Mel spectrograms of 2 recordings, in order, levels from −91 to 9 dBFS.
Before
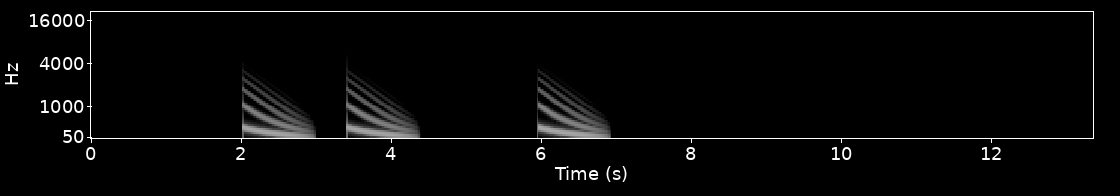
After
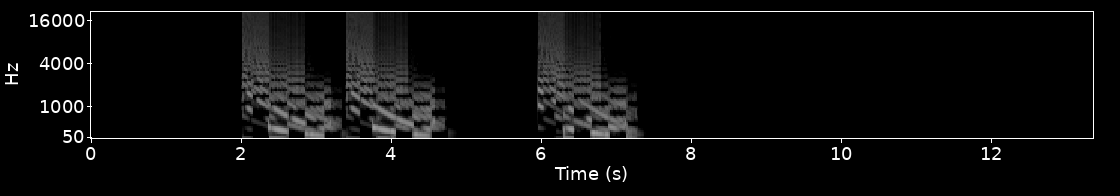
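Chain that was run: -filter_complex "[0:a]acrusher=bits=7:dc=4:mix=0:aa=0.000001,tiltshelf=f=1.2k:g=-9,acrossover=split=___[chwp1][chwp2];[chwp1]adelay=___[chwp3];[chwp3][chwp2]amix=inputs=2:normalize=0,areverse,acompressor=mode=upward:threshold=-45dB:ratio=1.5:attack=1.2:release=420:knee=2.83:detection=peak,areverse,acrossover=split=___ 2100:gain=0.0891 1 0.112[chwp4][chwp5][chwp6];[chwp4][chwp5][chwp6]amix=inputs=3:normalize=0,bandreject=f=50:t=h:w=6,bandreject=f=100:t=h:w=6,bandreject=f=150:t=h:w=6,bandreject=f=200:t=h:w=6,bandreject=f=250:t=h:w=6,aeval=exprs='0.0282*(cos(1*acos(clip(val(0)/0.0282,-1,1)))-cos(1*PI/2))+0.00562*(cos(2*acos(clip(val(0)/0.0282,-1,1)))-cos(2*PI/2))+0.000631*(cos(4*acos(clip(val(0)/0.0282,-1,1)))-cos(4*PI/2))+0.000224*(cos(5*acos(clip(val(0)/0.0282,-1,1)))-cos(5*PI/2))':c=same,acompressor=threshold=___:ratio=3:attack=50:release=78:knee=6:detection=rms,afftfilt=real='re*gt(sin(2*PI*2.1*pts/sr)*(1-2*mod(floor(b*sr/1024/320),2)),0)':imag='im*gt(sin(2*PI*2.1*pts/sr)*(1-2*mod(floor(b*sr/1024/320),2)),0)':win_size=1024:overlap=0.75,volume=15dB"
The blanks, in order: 1200, 350, 170, -52dB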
